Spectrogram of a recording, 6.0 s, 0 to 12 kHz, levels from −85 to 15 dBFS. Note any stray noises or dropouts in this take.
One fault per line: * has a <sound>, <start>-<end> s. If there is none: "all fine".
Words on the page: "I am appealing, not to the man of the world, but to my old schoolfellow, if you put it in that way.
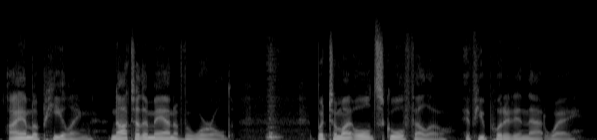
* has a whoosh, 2.6-2.8 s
